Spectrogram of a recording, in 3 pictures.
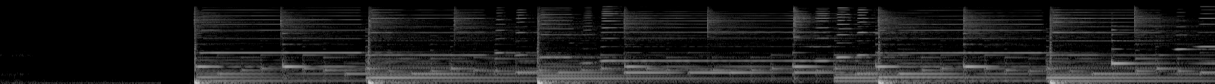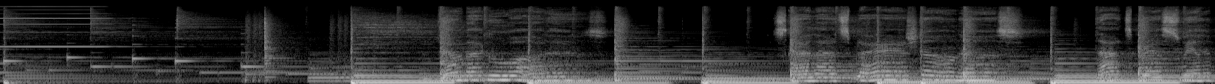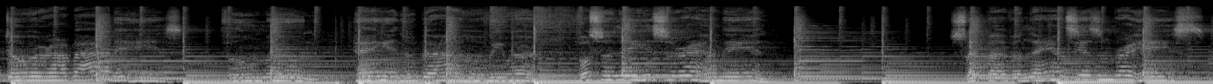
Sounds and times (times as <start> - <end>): Music: 1.9 - 36.4.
